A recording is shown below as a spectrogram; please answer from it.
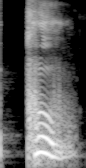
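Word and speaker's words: through: इसको हम पढ़ेंगे थ्रू, यहाँ पर GH साइलेंट है, राइट।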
